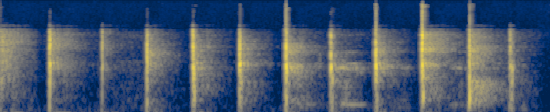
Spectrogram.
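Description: Steady clapping, about a dozen sharp, crisp claps at an even quick rhythm, sounding like just one or a few people applauding. No one speaks.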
